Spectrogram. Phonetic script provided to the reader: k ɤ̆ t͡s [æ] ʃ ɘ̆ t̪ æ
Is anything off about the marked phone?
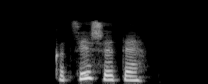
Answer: yes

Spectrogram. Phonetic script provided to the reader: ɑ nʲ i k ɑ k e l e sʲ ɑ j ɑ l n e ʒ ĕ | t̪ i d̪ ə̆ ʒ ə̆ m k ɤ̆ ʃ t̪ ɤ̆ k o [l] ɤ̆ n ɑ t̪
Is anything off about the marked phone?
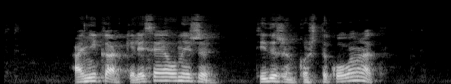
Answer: no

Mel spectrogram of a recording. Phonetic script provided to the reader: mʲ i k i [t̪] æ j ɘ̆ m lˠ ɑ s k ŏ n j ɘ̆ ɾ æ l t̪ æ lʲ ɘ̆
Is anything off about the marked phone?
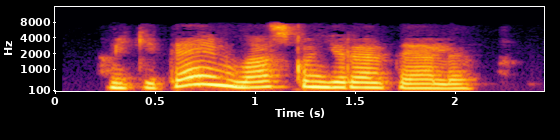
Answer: no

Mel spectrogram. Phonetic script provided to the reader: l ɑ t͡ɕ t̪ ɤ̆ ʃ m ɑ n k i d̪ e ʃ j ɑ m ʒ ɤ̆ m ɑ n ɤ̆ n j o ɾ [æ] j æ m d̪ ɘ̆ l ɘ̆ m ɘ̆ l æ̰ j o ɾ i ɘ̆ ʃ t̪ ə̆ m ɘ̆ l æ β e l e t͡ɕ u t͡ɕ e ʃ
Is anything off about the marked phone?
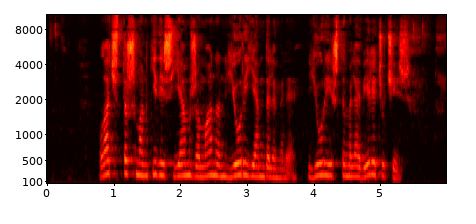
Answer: yes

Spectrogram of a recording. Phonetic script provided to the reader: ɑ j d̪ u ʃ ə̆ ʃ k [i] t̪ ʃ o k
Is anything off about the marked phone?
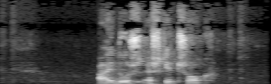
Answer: yes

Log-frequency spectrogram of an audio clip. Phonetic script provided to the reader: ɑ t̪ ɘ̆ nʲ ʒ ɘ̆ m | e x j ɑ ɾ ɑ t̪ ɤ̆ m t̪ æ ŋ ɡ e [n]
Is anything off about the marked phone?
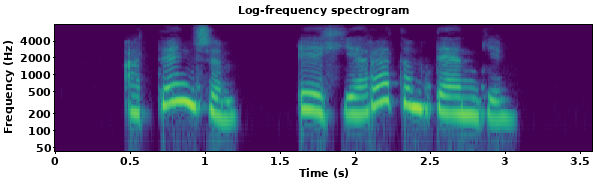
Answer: yes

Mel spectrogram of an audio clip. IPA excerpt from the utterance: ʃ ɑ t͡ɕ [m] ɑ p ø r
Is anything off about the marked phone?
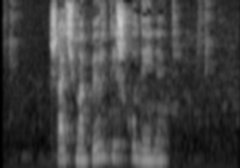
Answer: no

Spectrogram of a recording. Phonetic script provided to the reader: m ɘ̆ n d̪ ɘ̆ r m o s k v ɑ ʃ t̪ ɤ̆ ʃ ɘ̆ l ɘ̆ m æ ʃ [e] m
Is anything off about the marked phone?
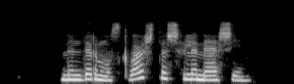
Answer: no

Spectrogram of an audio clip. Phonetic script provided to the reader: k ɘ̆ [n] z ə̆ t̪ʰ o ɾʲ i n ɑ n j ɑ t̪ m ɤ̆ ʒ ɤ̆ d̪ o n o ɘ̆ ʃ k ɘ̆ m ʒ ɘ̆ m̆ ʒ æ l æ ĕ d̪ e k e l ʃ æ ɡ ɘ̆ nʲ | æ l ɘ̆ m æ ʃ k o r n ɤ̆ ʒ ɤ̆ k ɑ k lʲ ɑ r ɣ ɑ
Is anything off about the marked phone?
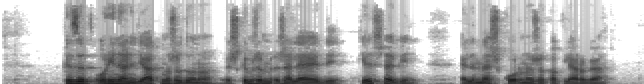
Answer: yes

